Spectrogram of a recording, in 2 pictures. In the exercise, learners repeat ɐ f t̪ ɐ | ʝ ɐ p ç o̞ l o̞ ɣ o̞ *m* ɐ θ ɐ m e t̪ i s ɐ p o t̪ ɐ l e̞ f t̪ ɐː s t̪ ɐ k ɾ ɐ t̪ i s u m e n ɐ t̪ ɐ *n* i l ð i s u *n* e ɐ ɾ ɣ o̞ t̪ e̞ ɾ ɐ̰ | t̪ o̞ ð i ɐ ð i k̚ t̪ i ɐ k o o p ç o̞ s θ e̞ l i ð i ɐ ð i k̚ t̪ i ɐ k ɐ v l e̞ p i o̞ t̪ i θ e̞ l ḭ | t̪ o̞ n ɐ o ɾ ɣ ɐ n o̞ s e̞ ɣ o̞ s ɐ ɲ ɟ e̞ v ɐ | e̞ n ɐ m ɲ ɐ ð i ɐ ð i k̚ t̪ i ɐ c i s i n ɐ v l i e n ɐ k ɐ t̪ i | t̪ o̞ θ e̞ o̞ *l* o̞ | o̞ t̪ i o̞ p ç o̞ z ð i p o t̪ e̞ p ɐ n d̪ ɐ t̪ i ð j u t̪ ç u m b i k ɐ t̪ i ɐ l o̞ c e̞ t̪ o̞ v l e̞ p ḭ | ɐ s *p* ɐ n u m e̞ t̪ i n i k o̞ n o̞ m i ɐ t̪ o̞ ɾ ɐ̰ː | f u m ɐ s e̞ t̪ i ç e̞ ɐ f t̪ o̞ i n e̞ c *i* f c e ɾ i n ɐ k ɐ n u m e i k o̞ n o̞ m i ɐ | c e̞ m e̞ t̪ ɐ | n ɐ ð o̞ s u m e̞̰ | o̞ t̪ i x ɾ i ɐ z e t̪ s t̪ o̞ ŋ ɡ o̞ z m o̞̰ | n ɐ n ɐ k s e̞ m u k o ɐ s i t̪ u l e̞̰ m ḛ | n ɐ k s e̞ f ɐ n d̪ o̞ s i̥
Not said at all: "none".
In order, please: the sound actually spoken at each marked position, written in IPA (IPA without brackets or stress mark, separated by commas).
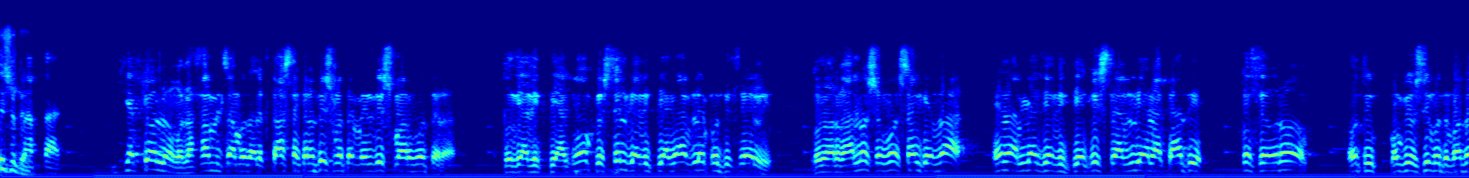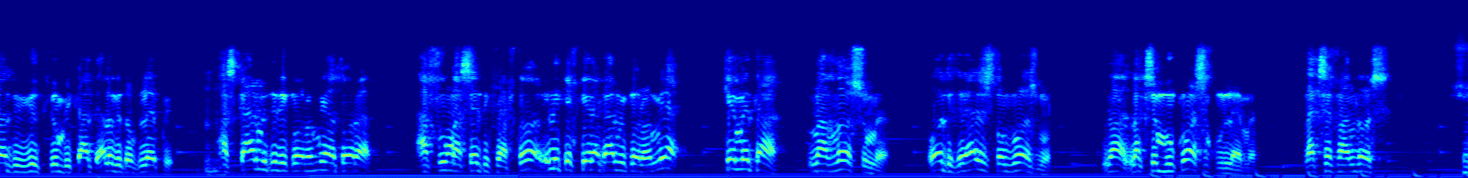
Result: n, m, m, ɾ, k, e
